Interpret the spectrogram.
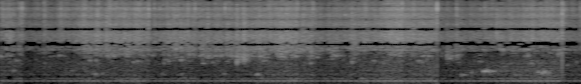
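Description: Semolina (suji) cutlet sizzling steadily in a frying pan, an even high hiss.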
